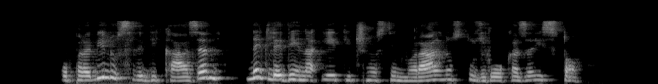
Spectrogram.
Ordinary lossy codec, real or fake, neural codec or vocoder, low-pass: none; real; none; none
